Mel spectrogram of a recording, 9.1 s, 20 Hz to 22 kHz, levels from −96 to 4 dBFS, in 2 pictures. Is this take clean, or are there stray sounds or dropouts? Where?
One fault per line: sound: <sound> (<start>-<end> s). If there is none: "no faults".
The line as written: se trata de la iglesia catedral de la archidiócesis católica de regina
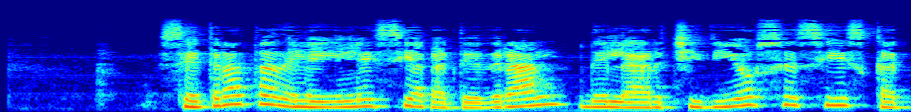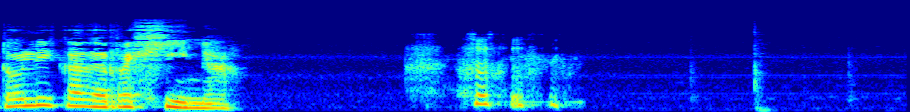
sound: laugh (6.6-7.5 s)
